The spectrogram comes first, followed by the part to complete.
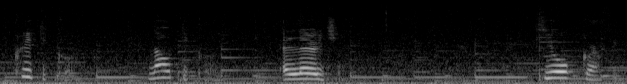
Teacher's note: The third rule is stress on the antepenultimate syllable. The stress tone only works for the third syllable from end of the word.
